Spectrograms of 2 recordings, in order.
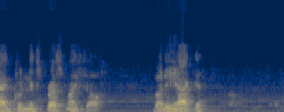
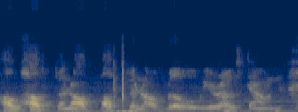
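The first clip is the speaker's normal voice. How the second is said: much lower, menacing wolf voice; big bad wolf; 8 semitones lower, 4 dB quieter than usual.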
